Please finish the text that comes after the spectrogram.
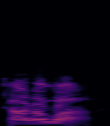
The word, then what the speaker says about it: Tarawa: Ladies and gentlemen, there's a tiny island in the mid-Pacific called Tarawa. That pronunciation, incidentally, is from the National Geographic Society.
